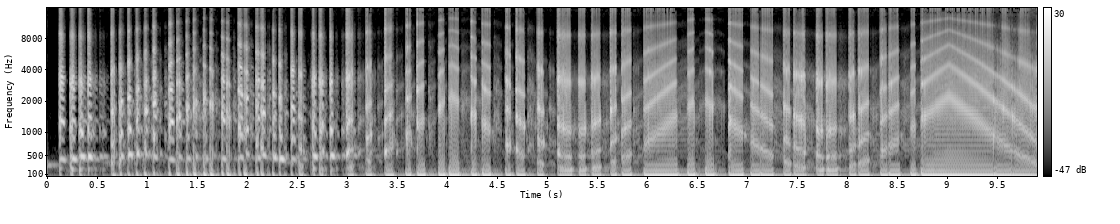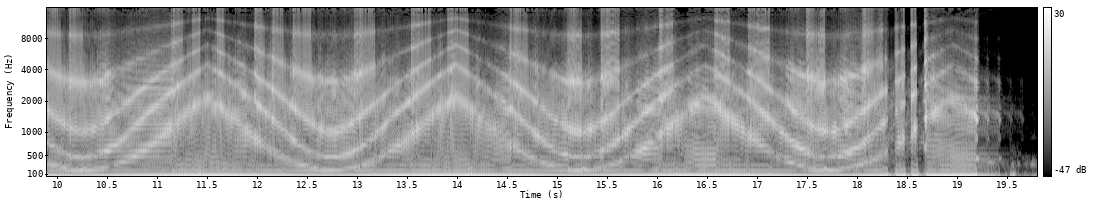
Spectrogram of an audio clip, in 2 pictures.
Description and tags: Recorded with a guitar cable, a zoom bass processor and various surfaces and magnetic fields in my apartment. Scraping metal surfaces....
radiation, scrape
